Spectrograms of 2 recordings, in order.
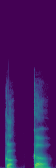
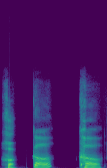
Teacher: ख बोलने पर हाथ पर जोर से हवा का झोंका लगता है। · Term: महाप्राण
